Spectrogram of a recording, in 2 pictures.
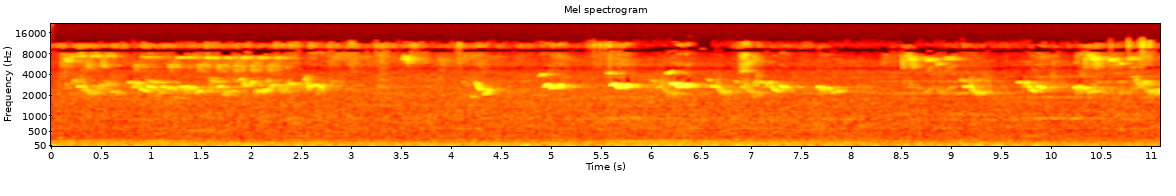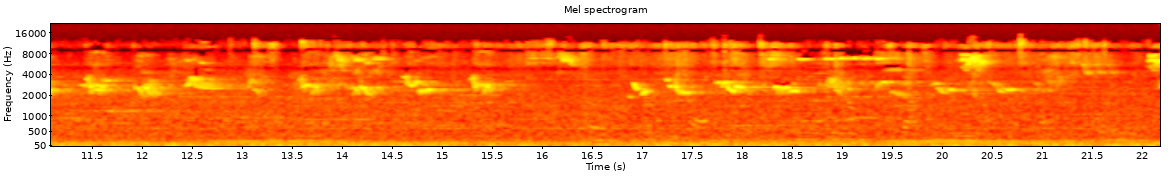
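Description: Songbirds chirping and calling in quick short notes throughout, over a steady low rumble.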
